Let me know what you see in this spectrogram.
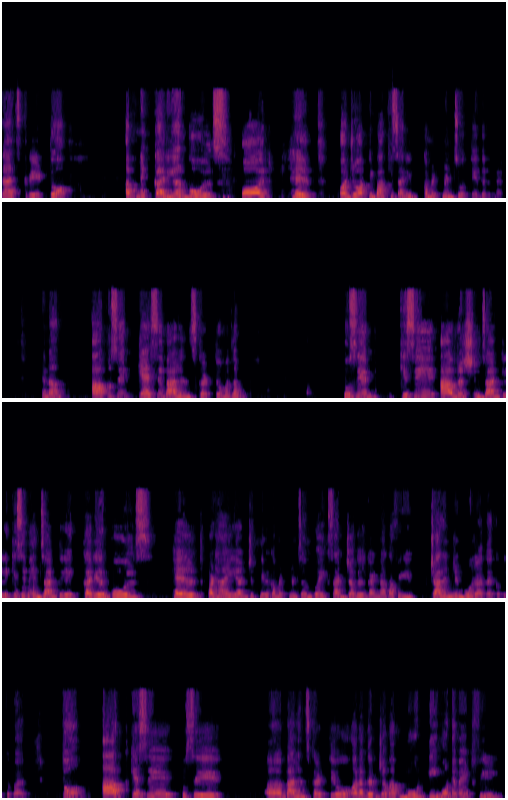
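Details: Adult woman speaking; typical speech.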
